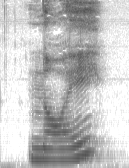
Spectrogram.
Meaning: 1. new 2. modern, recent, latest
- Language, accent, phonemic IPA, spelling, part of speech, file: German, Austria, /nɔʏ̯/, neu, adjective, De-at-neu.ogg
